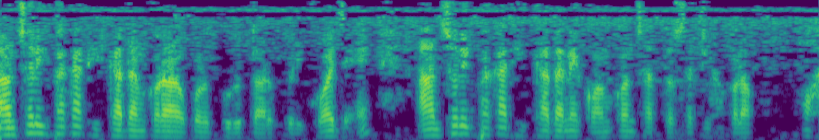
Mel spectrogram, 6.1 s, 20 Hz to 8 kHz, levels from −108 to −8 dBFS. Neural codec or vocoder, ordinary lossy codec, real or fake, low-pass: none; none; real; none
